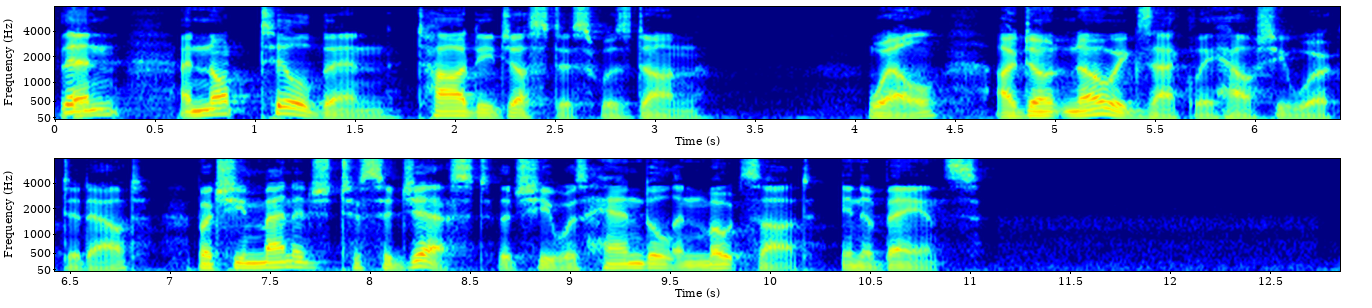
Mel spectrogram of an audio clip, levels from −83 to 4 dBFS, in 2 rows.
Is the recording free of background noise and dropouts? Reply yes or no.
yes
